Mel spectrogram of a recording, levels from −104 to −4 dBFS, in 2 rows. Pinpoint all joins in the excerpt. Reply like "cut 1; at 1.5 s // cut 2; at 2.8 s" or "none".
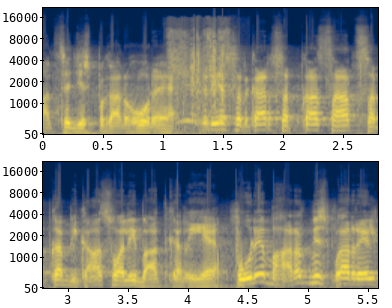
cut 1; at 1.3 s // cut 2; at 4.3 s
